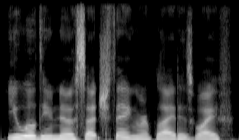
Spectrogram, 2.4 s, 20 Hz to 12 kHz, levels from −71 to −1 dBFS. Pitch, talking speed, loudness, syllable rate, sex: 200 Hz, 225 wpm, -17 LUFS, 4.5 syllables/s, female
